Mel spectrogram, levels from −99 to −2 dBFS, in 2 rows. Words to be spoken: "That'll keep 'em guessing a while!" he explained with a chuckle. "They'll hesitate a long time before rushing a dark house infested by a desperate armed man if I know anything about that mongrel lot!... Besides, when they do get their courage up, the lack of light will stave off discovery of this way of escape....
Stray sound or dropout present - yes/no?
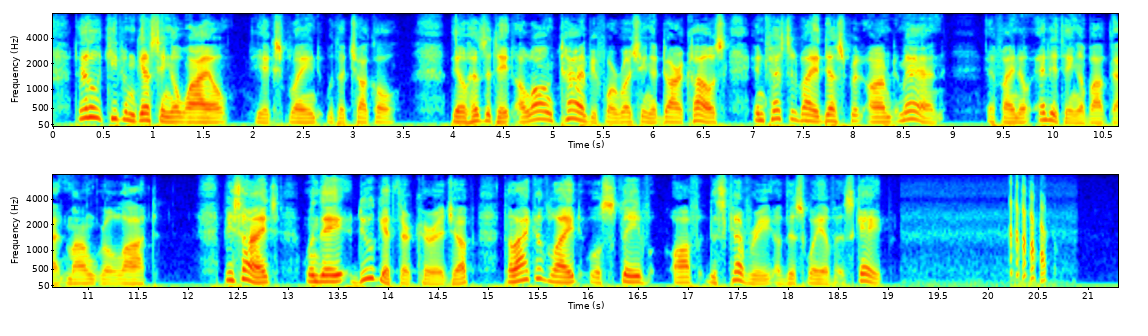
yes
